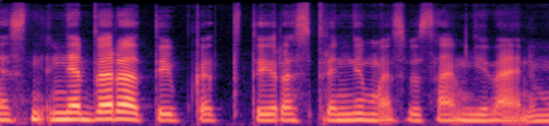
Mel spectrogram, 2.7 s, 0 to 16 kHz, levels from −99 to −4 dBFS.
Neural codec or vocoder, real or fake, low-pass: autoencoder, 48 kHz, 128 numbers a frame, DAC-VAE, trained on Japanese speech; fake; 14.4 kHz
